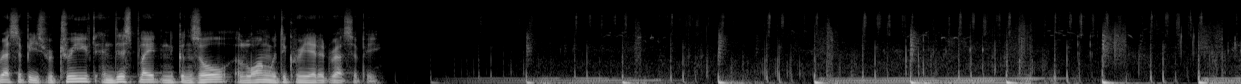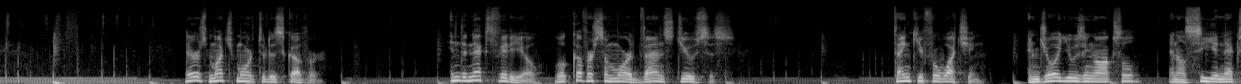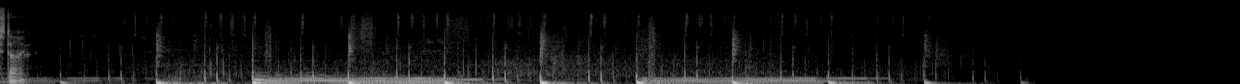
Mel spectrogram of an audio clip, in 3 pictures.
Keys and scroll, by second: 1.7 shift+super+r.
